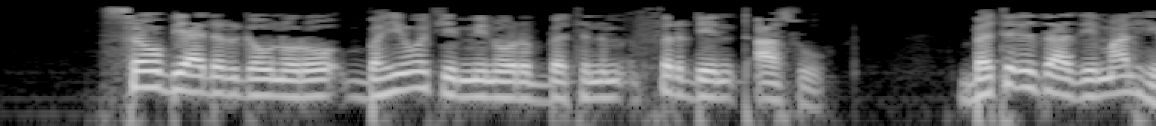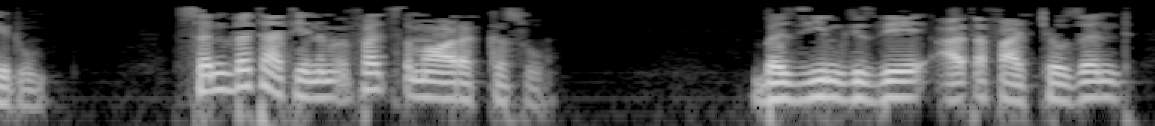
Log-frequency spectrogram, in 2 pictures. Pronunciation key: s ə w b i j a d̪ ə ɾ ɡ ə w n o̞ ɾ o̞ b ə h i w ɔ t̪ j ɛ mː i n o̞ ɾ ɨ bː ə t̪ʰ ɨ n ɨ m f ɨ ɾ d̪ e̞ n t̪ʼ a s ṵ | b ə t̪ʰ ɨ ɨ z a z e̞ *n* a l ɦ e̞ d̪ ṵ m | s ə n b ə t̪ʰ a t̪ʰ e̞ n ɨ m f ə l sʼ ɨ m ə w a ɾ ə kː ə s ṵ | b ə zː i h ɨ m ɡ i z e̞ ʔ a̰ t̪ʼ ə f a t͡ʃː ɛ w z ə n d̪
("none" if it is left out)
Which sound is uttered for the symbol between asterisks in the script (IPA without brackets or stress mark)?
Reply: m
